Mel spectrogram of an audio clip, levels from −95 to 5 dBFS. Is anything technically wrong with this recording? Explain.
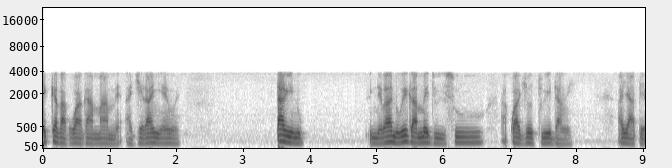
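Yes. Throughout the speech there is a gritty, grainy hiss that rides along with the speech and rises and falls with it, and the sound is dull, with nothing above about 3.8 kHz. This is Dialogic VOX ADPCM damage, plainly audible. The codec stores each sample as a 4-bit step from a running prediction rather than as a full value. That coarse quantisation leaves signal-dependent noise. The narrow band points to telephone-rate sampling, which fits a 32 kbps OKI ADPCM stream.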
